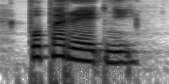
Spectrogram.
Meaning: 1. previous, prior, preceding 2. anterior, antecedent 3. preliminary 4. foregoing
- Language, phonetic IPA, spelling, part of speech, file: Ukrainian, [pɔpeˈrɛdʲnʲii̯], попередній, adjective, Uk-попередній.ogg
